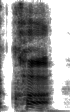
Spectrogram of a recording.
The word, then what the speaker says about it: ख: इस तरीके से बोलोगे तो का उच्चारण निकल जाएगा, कमल, कबूतर। सिंपल है ख।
